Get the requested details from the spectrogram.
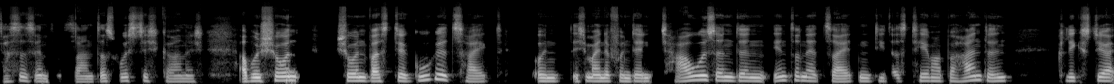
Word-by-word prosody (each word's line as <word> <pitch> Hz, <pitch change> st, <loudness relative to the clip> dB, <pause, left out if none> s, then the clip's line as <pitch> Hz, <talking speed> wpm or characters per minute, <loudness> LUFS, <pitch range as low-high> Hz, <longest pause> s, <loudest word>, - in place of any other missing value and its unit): Das 130 Hz, +5 st, -5 dB
ist 170 Hz, -3 st, -1 dB
interessant, 130 Hz, -3 st, -6 dB
das 145 Hz, +1 st, 0 dB
wusste 170 Hz, 0 st, 0 dB
ich 160 Hz, -, -4 dB
gar 135 Hz, 0 st, -7 dB
nicht. 135 Hz, 0 st, -6 dB, 0.3 s
Aber 160 Hz, +3 st, +5 dB
schon 185 Hz, +3 st, +5 dB, 0.4 s
schon 170 Hz, -1 st, +3 dB
was 150 Hz, 0 st, +3 dB
dir 155 Hz, -3 st, +1 dB
Google 210 Hz, -, +2 dB
zeigt 135 Hz, 0 st, -3 dB, 0.3 s
und 150 Hz, -1 st, 0 dB
ich -, -, -2 dB
meine, 150 Hz, -2 st, +3 dB
von 145 Hz, 0 st, -2 dB
den 150 Hz, +1 st, 0 dB
1.000en 175 Hz, -3 st, +3 dB
Internetseiten, 155 Hz, -6 st, -1 dB
die 155 Hz, +2 st, -8 dB
das 145 Hz, 0 st, -5 dB
Thema 165 Hz, -1 st, -2 dB
behandeln, 165 Hz, +2 st, -1 dB, 0.5 s
klickst 170 Hz, +1 st, -1 dB
du -, -, +3 dB
ja 165 Hz, -2 st, +2 dB
155 Hz, 155 wpm, -22 LUFS, 145-170 Hz, 0.5 s, Aber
